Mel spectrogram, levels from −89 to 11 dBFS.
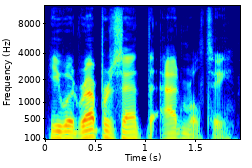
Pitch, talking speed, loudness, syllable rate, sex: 100 Hz, 155 wpm, -18 LUFS, 5.5 syllables/s, male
